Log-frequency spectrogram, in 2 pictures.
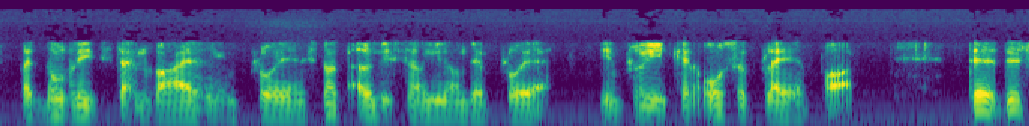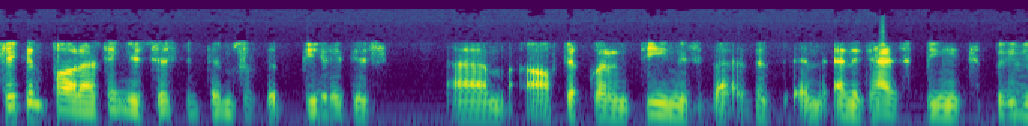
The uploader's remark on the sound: we are joined on the line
